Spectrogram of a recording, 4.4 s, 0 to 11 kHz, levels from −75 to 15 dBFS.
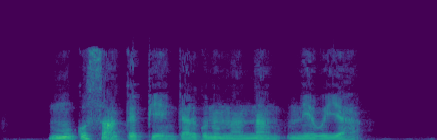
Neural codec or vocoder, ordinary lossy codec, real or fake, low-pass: codec, 16 kHz, 0.4 kbps, LongCat-Audio-Codec; AAC, 32 kbps; fake; 7.2 kHz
